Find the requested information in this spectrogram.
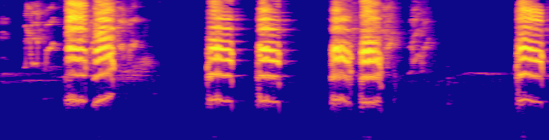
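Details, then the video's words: Rainbow lorikeet in full, vigorous voice, giving loud harsh rasping screeches, mostly in close pairs, the bursts repeating about every second with short pauses and a faint thin whistle between them. "Suara Burung Nuri Pelangi Gacor"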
